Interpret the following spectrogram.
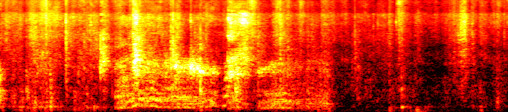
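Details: American Bully puppies playing indoors in Oklahoma: a sustained nasal whining growl of about two seconds with wavering pitch, then quieter scuffling and faint thumps.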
